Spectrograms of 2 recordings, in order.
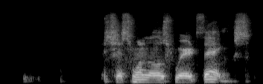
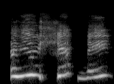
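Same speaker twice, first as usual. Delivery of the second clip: disbelieving shout. Retold or imitated. Seeing a little guy at the window, yelping in disbelief. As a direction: yelp it like you can't believe your eyes. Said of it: "I go".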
